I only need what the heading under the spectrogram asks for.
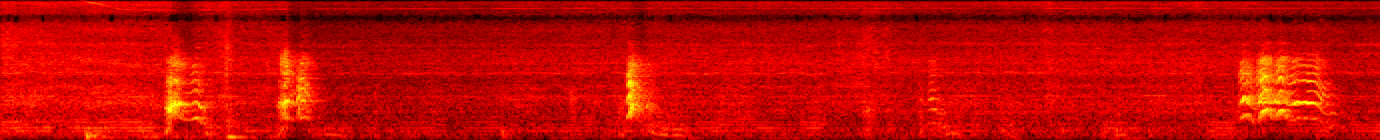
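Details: Shiba Inu × Siberian Husky mix named Sakura, a pet dog agitated by a Dyson vacuum cleaner, giving short sharp barks in scattered bursts with long pauses between, over a steady mechanical hum.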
